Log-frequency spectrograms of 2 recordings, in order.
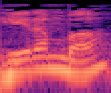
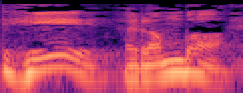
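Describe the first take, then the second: First: It is said as one joined word. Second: It is split into two separate words. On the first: It is a name of Ganesha. The speaker calls it right. "instead of calling it as Heramba" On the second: It calls out to a heavenly damsel. The speaker calls it wrong. "they used to make it Hey Ramba"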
